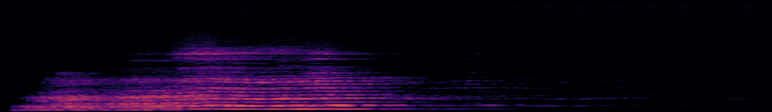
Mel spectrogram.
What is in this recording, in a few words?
Exterior Distant Calls, Ambience; Warframe; Duviri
